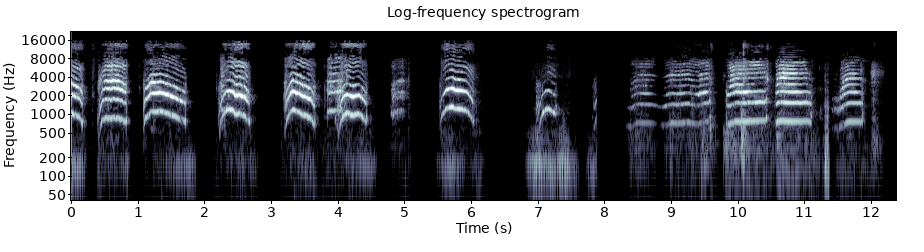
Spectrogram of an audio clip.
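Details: Domestic cats meowing loudly to get attention: a series of arched, harmonic-rich meows, roughly one per second, followed by flatter, steadier cries from what sounds like a second cat, with short gaps of quiet between calls.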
